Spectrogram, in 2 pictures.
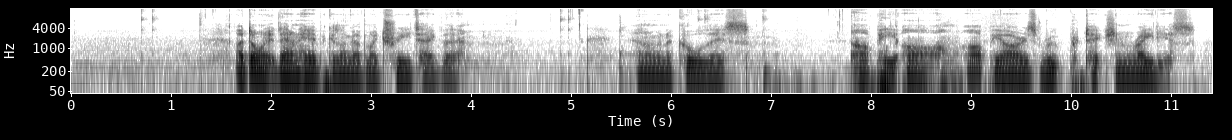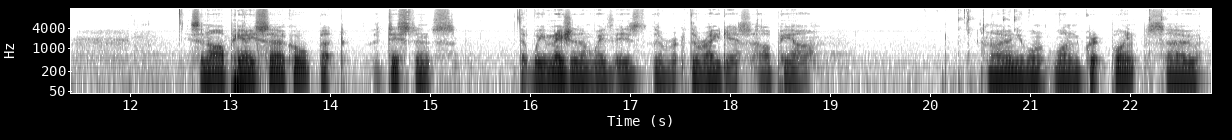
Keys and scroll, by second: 8.2-9.3 typing.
